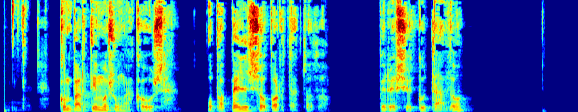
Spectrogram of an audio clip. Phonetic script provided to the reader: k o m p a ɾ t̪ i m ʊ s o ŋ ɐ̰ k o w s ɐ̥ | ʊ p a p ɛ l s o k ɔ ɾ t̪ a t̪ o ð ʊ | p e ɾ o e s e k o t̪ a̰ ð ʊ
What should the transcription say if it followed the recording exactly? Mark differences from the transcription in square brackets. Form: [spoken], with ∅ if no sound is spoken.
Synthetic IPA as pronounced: k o m p a ɾ t̪ i m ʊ s [u] ŋ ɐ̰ k o w s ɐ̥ | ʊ p a p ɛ l s o [p] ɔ ɾ t̪ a t̪ o ð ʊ | p e ɾ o e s e k [u] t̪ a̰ ð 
